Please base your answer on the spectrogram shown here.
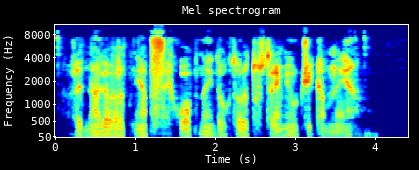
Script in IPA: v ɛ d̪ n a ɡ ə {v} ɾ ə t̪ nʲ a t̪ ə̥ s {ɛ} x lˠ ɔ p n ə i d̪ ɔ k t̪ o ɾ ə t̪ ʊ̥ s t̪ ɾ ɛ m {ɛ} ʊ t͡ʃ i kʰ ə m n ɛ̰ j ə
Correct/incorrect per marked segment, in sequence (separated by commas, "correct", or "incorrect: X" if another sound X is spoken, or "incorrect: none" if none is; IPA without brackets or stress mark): correct, correct, incorrect: i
